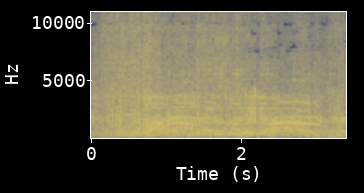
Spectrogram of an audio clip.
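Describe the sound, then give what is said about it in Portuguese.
A crowd of workers protesting in the streets of Amazonas against a state government decree restricting commerce, carrying placards, shouts slogans together, a dense, steady roar of many overlapping voices that stays loud and continuous throughout, with some individual shouts rising above the mass. “Os trabalhadores percorreram diversas ruas da região com cartazes e gritos de ordem.”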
